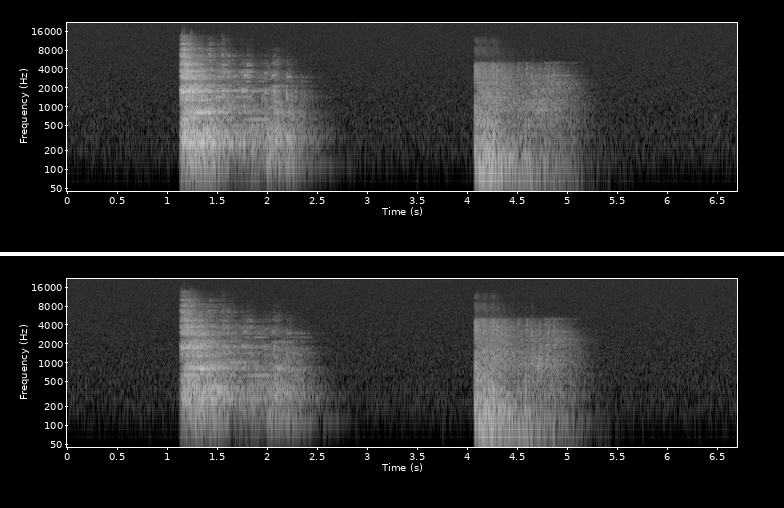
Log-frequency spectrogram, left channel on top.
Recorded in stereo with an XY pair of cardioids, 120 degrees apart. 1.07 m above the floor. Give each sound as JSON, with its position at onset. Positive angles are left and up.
{"t": 1.1, "sound": "breaking glass", "azimuth_deg": 40, "distance_m": 5.5}
{"t": 4.1, "sound": "an explosion", "azimuth_deg": -10, "distance_m": 6.5}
